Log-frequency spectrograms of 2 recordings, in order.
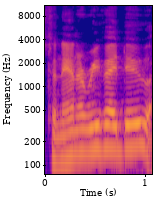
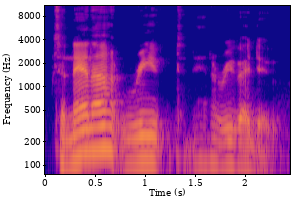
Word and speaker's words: Tananarive Due: It's Tananarive Due. I may be wrong with the pronunciation, but there's an extra na in there that I normally want to give it. So Tananarive Due, right?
